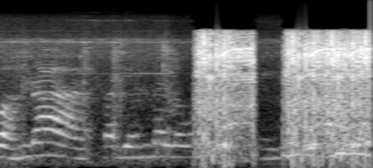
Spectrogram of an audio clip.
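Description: A high-pitched voice vocalizing briefly, then from about a second and a half in, loud rough scraping and rubbing as a hand and cloth brush over the phone's microphone. The noise stops for a moment and starts again.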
